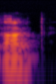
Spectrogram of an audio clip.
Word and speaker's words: ACT: acceptance and commitment therapy which is usually pronounced act with the acronym um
